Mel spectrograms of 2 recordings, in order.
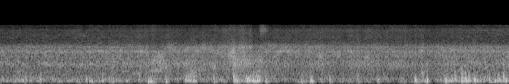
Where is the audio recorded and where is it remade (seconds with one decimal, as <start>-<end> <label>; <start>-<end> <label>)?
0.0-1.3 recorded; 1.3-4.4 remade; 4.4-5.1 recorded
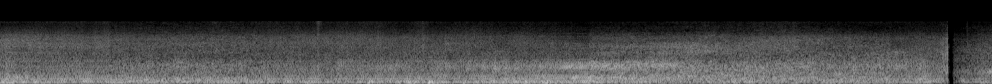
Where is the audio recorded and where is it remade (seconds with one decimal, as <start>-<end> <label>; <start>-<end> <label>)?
0.0-1.1 remade; 1.1-2.6 recorded; 2.6-5.9 remade; 5.9-8.9 recorded; 8.9-9.9 remade

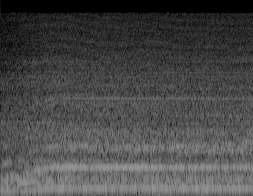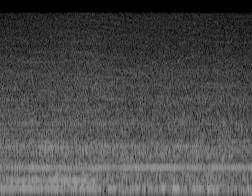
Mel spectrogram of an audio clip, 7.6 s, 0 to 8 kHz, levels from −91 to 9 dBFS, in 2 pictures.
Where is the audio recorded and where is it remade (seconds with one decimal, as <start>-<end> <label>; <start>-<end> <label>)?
0.0-7.6 recorded

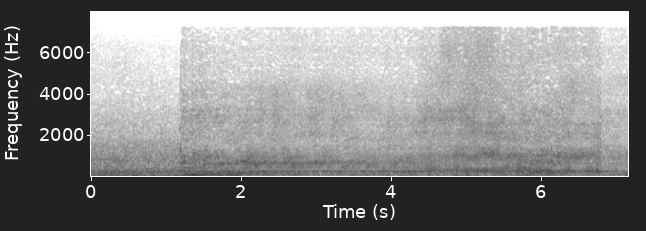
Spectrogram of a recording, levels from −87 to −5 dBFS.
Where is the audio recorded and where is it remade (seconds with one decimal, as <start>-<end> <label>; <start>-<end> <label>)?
0.0-2.0 recorded; 2.0-5.8 remade; 5.8-6.3 recorded; 6.3-7.2 remade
